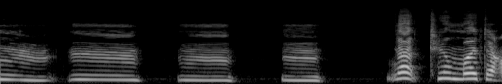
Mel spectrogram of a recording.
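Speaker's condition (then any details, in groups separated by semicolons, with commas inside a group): Cerebral palsy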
